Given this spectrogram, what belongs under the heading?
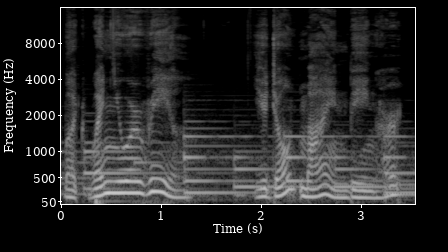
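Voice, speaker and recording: A woman voicing a wise, gentle old male toy horse who speaks slowly, patiently and reassuringly in a children's story. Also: sits low, expressive, over loud music.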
